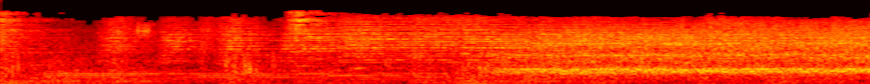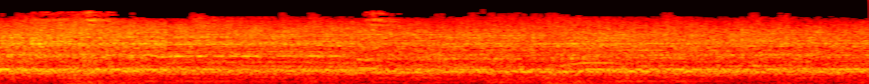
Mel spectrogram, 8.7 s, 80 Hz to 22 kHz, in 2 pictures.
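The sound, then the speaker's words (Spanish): A large crowd of 8,000 film extras roars and cheers continuously, shouting "Cleopatra" in the filmed scene of Cleopatra's triumphal entry into Rome, a dense wall of many voices shouting together, with some thuds and clatter early on before the sustained crowd noise swells. “los 8.000 figurantes, en lugar de insultarla y abuchearla, lo que hicieron fue no seguir el guión y gritar Cleopatra, Cleopatra,”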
